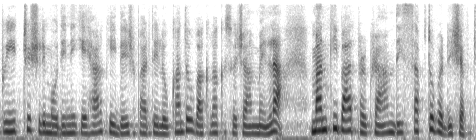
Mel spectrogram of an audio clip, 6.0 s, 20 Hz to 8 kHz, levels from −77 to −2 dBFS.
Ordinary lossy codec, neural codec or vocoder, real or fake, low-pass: none; codec, 16 kHz in and 24 kHz out, 0.9 kbps, LongCat-Audio-Codec, fine tuned four codebook decoder; fake; 7.2 kHz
